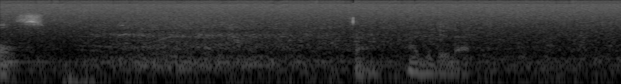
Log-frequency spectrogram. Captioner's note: audience laughing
